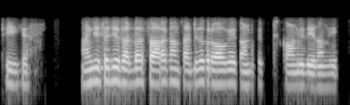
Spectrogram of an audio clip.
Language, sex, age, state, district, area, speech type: Punjabi, male, 18-30, Punjab, Fazilka, rural, conversation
